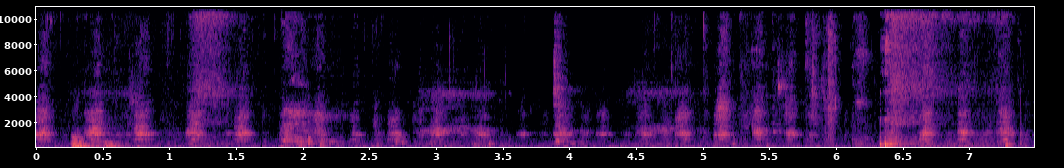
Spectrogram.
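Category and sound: animal, dog panting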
